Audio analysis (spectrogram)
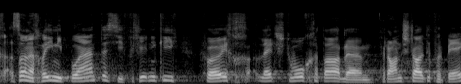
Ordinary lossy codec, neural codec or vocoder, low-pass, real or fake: none; none; none; real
